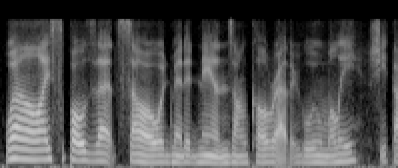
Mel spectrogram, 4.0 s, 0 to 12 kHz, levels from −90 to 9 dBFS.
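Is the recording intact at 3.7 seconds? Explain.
Yes, at 3.7 s the speech comes through intact over the 64 kbit/s G.722 wideband telephone coding, with no fault at that moment.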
